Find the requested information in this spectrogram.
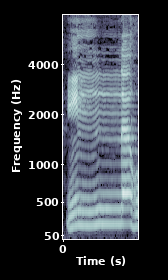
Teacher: نون مشدد تھی، ہم نے پڑھا ان، نون کے اوپر غنہ کرنا ہے، یعنی دو حرکت کے برابر ٹائم دے کر فتحہ زبر کی حرکت کو پڑھنا ہے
